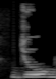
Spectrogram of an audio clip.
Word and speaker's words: joke: जोक, जोक में E silent है। JOKE, जोक होता है, लेकिन ये हम लिखेंगे पर बोलने में नहीं आएगा, ये साइलेंट है, ठीक है।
